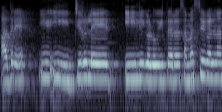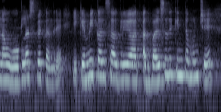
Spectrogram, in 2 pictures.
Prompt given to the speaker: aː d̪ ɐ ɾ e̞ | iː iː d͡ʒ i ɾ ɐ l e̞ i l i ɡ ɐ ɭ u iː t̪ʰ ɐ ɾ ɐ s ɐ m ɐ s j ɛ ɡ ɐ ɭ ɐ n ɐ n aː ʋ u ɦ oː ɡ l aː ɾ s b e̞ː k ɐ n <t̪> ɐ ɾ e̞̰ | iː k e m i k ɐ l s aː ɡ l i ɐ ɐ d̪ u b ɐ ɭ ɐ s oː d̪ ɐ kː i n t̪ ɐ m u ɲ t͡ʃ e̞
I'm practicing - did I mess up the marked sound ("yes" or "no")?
yes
